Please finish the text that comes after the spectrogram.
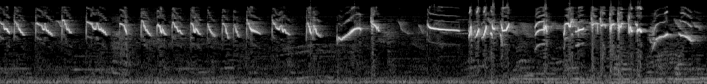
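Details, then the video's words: Oriental white-eye singing energetically, used as a lure to get an untrained white-eye to sing: a fast run of high, thin, sweeping chirps repeated several times a second, then a denser burst of trills and whistled slides. "PLECI GACOR UNTUK PANCINGAN PLECI BAHAN"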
